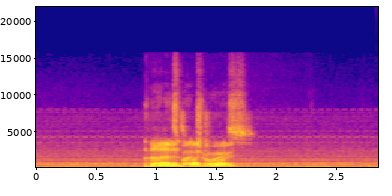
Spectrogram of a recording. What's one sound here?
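A young man speaks briefly and animatedly into a microphone, close up.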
